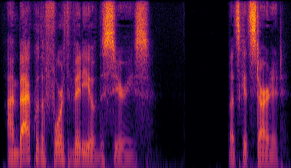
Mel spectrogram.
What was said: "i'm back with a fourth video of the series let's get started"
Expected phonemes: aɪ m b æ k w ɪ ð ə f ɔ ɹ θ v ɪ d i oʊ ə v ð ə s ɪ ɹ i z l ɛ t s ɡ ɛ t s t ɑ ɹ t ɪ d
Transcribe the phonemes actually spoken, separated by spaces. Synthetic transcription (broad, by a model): aɪ m b æ k w ɪ ð ə f ɔ ɹ θ v ɪ d i oʊ ə v ð ə s ɪ ɹ i z l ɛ t s ɡ ɛ t s t ɑ ɹ t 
